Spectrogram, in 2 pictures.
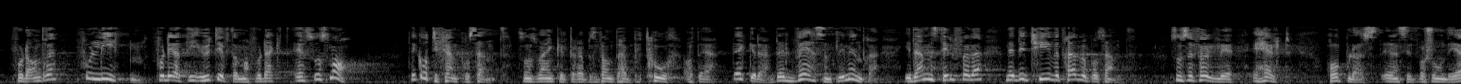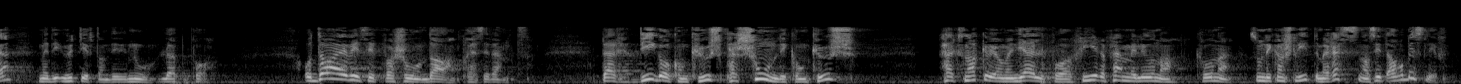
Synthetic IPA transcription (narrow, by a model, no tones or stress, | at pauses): fɔɖɛɑnd̪ɾəfɔɭiːt̪nfɔɖiːɑt̪̚d̪ɪʉːt̪jɪft̪ənəmɛnfɔːɖɛkt̪ʰɛʂɔsmoː | d̪̥ɛɾɪkːəɔt̪ːɪfɛmpʰɾʊsɛnt̪sɔnsɔmɛɛŋkəlt̪əɾɛpɾəsn̩t̪ɑnt̪hæːt̪ʰɾuːɾɑt̪̚d̪ɛd̪ɛɾɪkːəd̪ɛ̰d̪ɛɛɾʋeːsənt̪lɪmɪnd̪ɾə̰ɪd̪ɛmːəst̪ʰɪlfɛlənɛːd̪ɪt̪ʰyːʋət̪ʰɾɛd̪ʋəpʰɾʊsɛnt̪ | sɔmsɛlfœlɡəlɪɛɾɦeɪlt̪ | hoːpløːst̪ɪd̪ɛnsɪt̪ʋɑʂuːnnd̪ɪæɾmɛd̪iːʉːt̪jɪft̪ənəd̪ɪnuːløːpəpʰɔ̰ | ɔd̪ɑæɾʋɪsɪt̪ʋɑʂuːnd̪ɑpʰɾɛsɪd̪ɛnt̪ | d̪̥æɾd̪ɪɡoːɾkʰʊŋkʰʉːʂpʰæʂuːnlɪkʰʊŋkʰʉːʂ | hæːɾsnɑkːəʋɪɔmɛnjɛlːpʰɔfiːɾəfɛmːɪlɪuːnəɾkʰɾuːnəɾsɔmd̪ɪkɑnʂɭiːt̪əmɛɾɛst̪n̩ɑʋsɪt̪ɑɾbɛɪslḭːʋ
